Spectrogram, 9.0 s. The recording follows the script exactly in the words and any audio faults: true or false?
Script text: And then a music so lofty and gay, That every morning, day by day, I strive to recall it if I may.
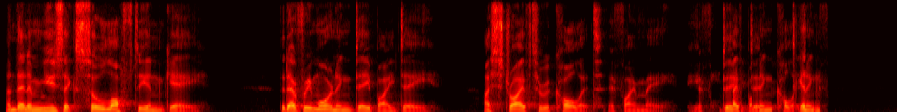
false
